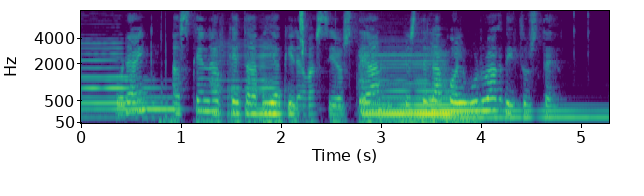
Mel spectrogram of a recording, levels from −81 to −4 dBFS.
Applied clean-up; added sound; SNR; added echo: neural mask model RNNoise.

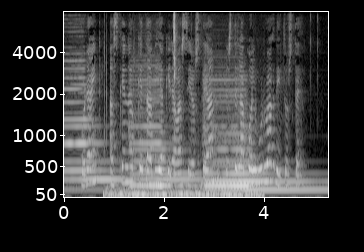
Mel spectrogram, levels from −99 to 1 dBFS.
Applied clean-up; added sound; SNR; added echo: none; Scissors + Bowed string instrument; -5 dB; none.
